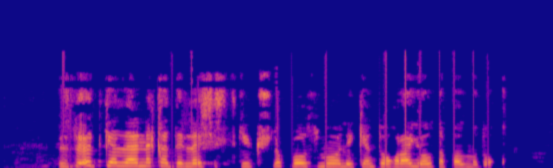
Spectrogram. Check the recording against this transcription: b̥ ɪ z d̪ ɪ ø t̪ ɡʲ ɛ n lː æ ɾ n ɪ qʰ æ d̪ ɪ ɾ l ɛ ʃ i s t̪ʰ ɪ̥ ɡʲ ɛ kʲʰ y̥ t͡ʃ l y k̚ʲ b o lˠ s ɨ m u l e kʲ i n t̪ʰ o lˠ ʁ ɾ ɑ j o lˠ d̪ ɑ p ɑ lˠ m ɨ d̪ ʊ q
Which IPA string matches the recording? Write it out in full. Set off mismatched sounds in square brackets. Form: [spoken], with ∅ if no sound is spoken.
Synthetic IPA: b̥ ɪ z d̪ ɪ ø t̪ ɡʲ ɛ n lː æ ɾ n ɪ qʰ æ d̪ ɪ ɾ l ɛ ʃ i s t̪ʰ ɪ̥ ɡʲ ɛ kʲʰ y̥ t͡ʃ l y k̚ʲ b o lˠ s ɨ m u l e kʲ i n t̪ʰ o [∅] ʁ ɾ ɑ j o lˠ [t̪] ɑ p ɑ lˠ m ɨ d̪ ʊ q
